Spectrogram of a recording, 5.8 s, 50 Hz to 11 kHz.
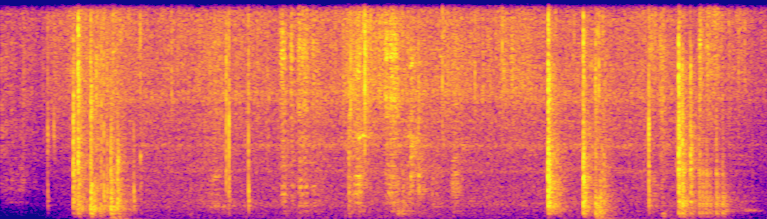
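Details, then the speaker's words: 1992 Mercedes R129 SL door, door panel removed, with the door check strap treated with silicone/lithium grease. Short creaks and clicks in bursts as the door swings, quieter than before greasing: worn door check nearing the end of its life. "so you can hear that i mean it used to be a lot worse than that but i threw the silicone grease in there kind of improved it a bit"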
